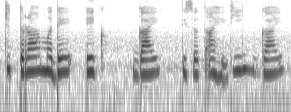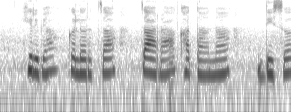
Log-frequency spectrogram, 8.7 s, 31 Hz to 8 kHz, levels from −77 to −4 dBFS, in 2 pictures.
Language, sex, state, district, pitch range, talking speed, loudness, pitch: Marathi, female, Maharashtra, Pune, 210-235 Hz, 95 wpm, -32 LUFS, 220 Hz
